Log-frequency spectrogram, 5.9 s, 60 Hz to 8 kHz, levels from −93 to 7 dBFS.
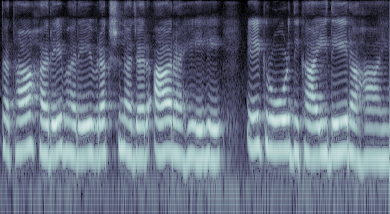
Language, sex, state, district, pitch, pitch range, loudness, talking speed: Hindi, female, Madhya Pradesh, Dhar, 235 Hz, 225-255 Hz, -14 LUFS, 145 wpm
